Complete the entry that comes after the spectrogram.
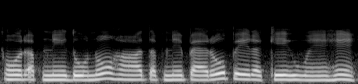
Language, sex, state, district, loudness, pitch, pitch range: Hindi, female, Rajasthan, Jaipur, -12 LUFS, 215 Hz, 210-225 Hz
